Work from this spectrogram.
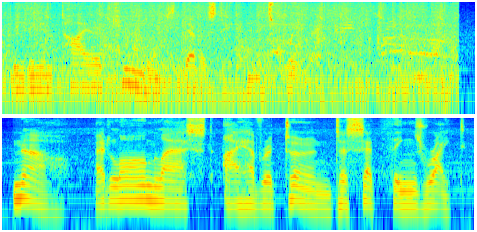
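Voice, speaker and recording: A commanding, remorseful prophet from a fantasy game. He speaks slowly and portentously in a lowish voice over loud, sweeping music. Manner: measured, portentous speech. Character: mysterious, commanding male prophet wizard, remorseful and grave. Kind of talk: dramatic video game cinematic acting.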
